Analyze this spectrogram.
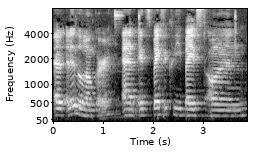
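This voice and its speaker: A woman with a non-native accent speaks at a fairly low pitch with fairly even intonation. Music plays in the background, and there is audible room echo. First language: not English. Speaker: vlogger. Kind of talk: personal vlog monologue. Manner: halting, many fillers.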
